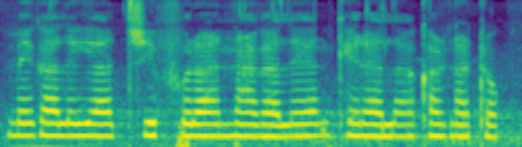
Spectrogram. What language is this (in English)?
Bodo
